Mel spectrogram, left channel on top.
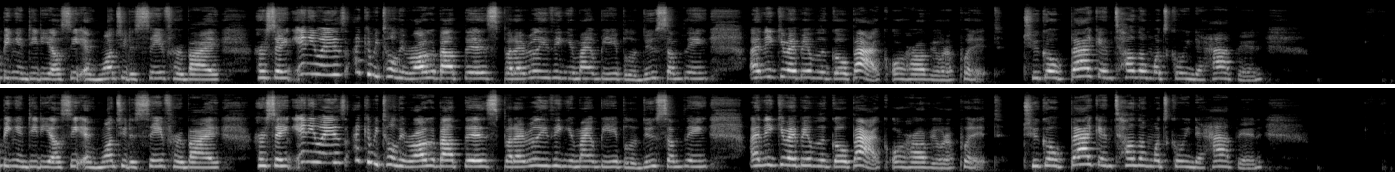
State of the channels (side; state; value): both; normal; correlation 0.45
